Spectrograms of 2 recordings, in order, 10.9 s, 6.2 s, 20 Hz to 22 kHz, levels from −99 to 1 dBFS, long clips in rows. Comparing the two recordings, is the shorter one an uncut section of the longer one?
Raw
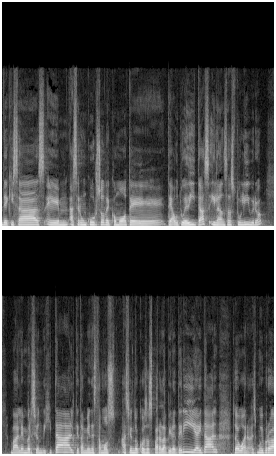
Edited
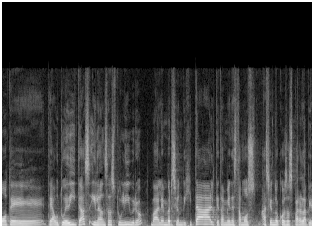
no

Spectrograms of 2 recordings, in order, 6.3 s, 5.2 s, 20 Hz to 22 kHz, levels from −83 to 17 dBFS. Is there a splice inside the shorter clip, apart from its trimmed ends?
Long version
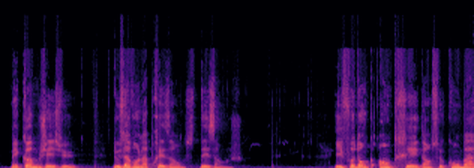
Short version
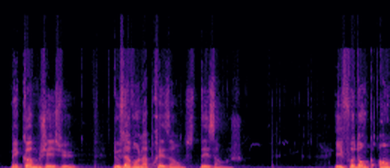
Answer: no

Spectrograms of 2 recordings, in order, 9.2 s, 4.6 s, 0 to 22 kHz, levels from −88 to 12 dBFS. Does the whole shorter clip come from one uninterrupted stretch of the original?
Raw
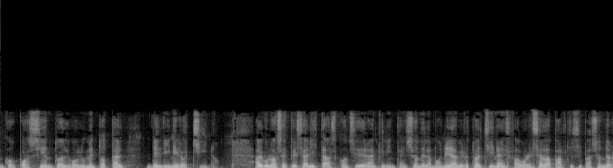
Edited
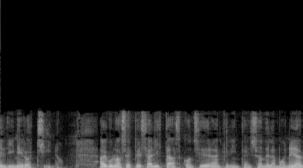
yes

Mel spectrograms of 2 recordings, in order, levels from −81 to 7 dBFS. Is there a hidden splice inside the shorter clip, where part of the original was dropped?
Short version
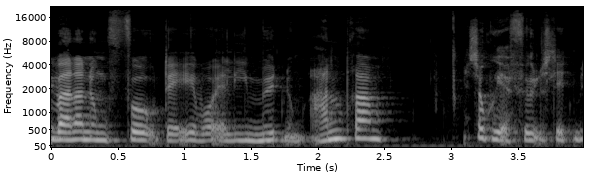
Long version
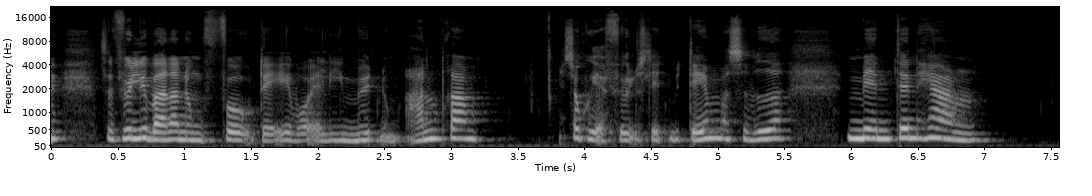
no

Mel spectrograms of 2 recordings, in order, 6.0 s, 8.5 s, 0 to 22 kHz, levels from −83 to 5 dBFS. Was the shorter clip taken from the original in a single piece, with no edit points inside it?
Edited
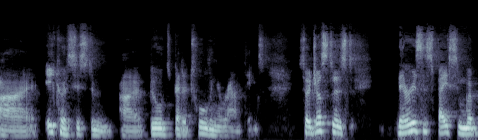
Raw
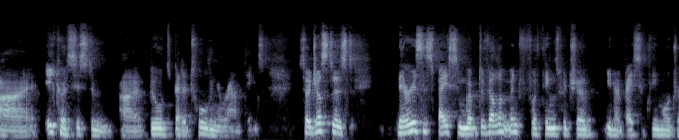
yes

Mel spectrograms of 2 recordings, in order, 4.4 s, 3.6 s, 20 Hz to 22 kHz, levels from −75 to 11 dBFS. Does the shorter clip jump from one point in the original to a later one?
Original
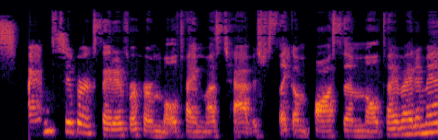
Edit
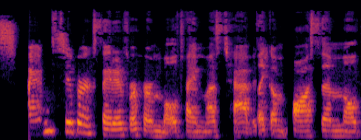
yes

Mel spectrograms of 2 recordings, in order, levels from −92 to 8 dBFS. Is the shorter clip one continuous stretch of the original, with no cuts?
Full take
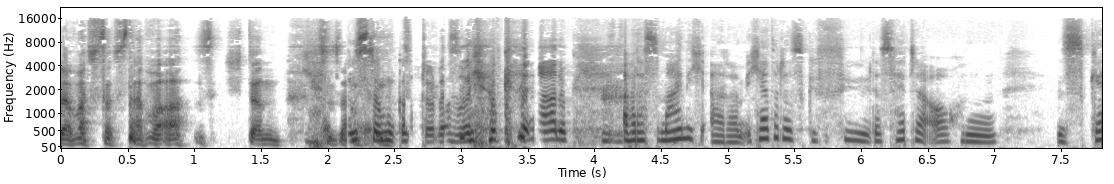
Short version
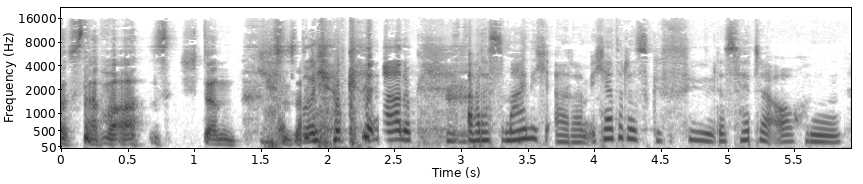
no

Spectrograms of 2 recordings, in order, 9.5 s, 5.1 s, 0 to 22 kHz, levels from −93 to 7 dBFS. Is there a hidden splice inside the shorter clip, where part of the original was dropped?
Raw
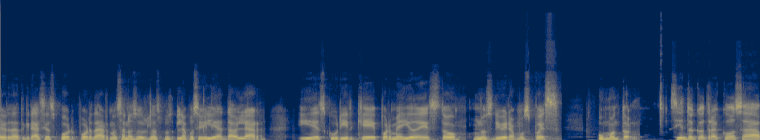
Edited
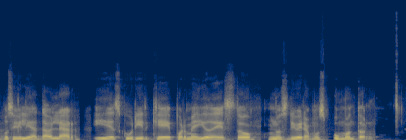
yes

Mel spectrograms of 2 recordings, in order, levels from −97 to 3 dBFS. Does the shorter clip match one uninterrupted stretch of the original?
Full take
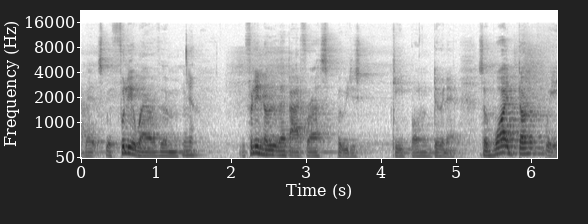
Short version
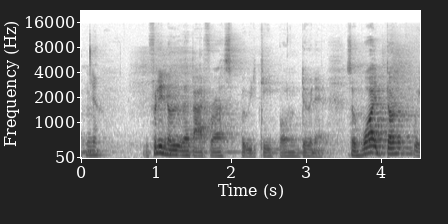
no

